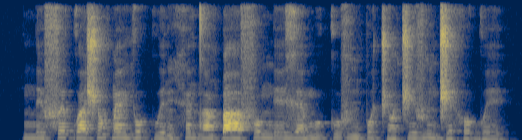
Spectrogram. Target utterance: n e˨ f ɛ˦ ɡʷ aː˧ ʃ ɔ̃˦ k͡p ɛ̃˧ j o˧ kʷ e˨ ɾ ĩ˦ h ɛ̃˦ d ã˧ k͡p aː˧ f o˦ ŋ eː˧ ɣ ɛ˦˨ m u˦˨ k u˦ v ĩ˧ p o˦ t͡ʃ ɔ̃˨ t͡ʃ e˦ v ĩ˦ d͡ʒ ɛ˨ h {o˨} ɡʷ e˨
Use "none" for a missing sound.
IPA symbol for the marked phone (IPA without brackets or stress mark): o˦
